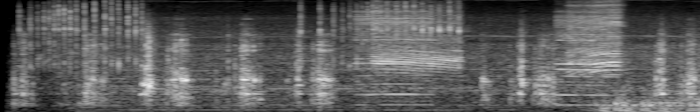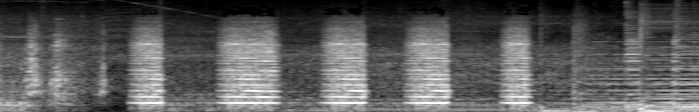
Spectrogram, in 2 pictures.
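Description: Mechanical sound effects: a rapid run of clicks and ratcheting with a short whirring tone, then five loud, evenly spaced hits with a ringing tone, a little over half a second apart.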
